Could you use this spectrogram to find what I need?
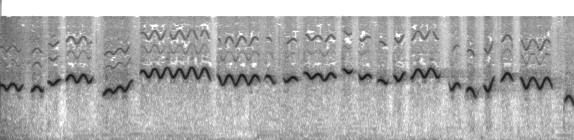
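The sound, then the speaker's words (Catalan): A person whistles a lively tune with a marked vibrato. The clear, high notes come in many short phrases with brief breaks, and each held note wavers rapidly in pitch. “Que pari ja de xiular. Fa vibrato i tot, eh?”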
